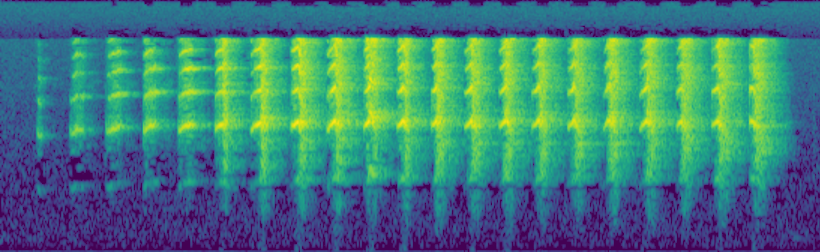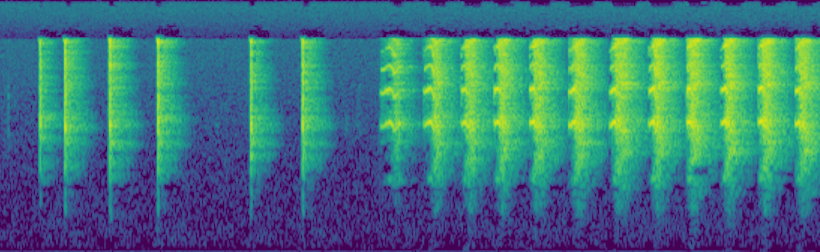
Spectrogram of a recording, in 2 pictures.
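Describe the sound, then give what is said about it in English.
Turkey yelps from a Pollard box call: a long, loud, rhythmic run of raspy yelps that builds in strength, then a pause with a few scattered single yelps, then another steady run of many yelps, with no other sound. “That's the Pollard box.”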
